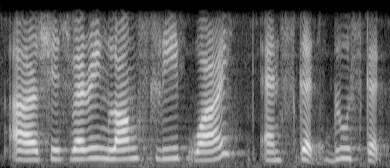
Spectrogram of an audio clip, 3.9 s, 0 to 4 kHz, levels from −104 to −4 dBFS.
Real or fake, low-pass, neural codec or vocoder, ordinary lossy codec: fake; 3.6 kHz; codec, 16 kHz, 4 kbps, FunCodec, trained on LibriTTS, 50 frames a second; none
